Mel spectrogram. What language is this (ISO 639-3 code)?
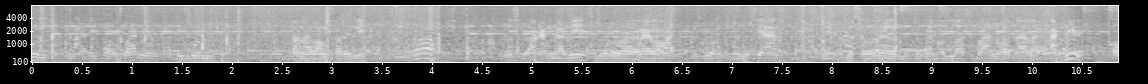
ind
